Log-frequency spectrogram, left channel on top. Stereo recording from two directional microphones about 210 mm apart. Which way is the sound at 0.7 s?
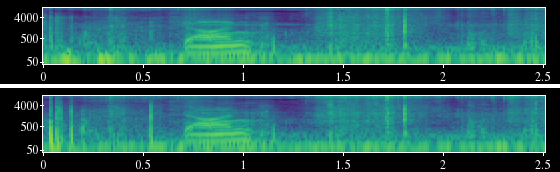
5° right (ahead or behind).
